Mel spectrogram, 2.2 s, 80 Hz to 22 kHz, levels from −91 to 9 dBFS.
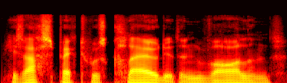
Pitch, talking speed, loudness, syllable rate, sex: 90 Hz, 165 wpm, -20 LUFS, 4.6 syllables/s, male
